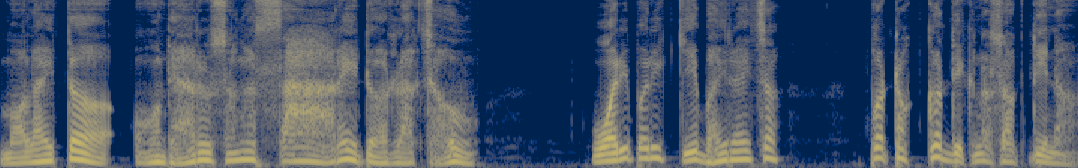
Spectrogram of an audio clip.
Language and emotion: Nepali, fearful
